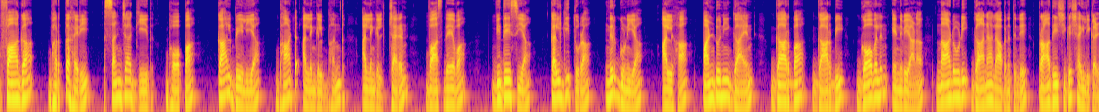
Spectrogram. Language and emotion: Malayalam, neutral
